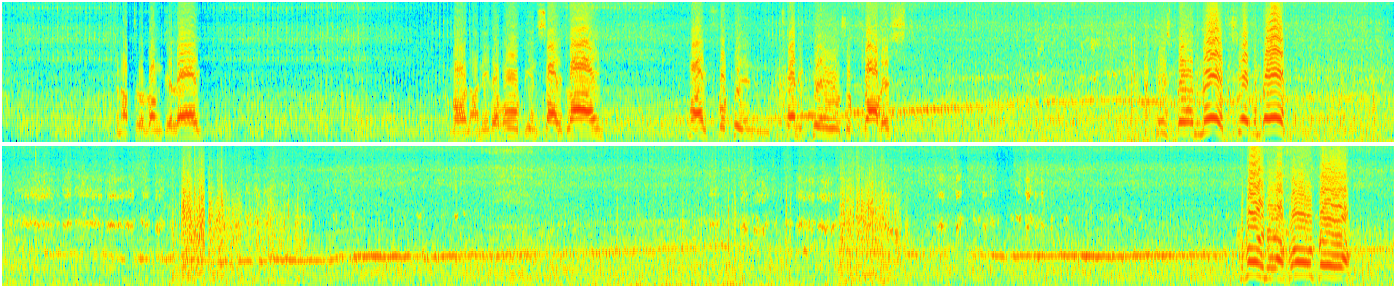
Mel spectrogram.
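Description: A racing kart engine revs hard, rising and falling through the corners.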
